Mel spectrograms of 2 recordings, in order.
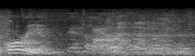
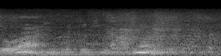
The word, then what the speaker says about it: Orion: i know that because his name is orion some people mispronounce it as a rhyme no he was my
